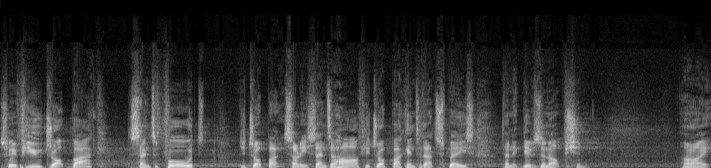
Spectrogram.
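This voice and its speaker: The man's high-pitched voice keeps a fairly even intonation. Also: moderate pace. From England. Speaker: soccer coach. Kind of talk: coaching demonstration. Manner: instructive, encouraging.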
